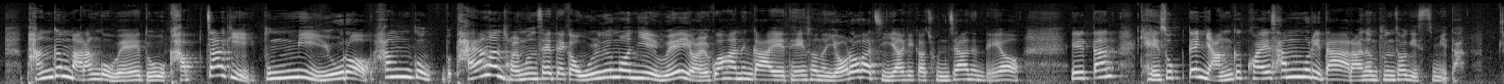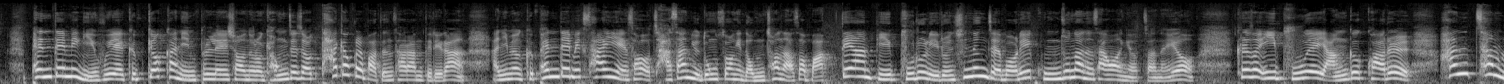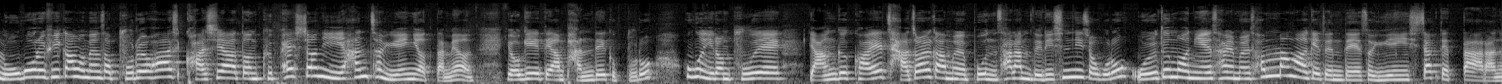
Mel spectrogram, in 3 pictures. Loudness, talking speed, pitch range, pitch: -11 LUFS, 330 characters per minute, 220-320 Hz, 260 Hz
